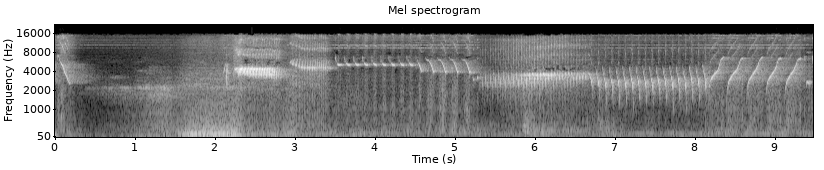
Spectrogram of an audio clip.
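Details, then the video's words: Canary song for training young canaries: after a quiet start and a brief low rumble, high buzzy tones and fast rolling trills follow, ending with a run of downward-slurred whistled notes. "Burung KENARI GACOR NGEROLL||PANCINGAN KENARI PAUD MUDA HUTAN CEPAT BUNYI NEMBAK"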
